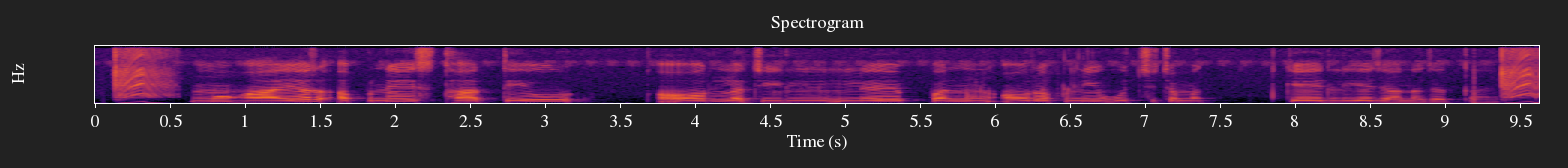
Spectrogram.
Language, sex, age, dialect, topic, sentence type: Hindi, female, 25-30, Awadhi Bundeli, agriculture, statement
